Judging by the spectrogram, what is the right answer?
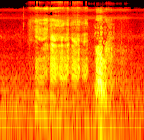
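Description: Dog in Dragon Age: Origins giving a short run of barks and yips followed by one louder whimpering bark, fairly close and clear.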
